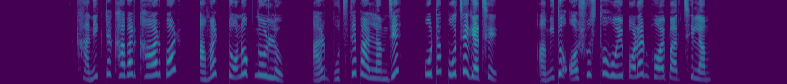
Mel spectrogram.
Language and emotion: Bengali, fearful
